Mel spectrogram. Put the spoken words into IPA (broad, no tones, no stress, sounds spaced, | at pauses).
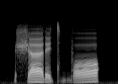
ʃ æ ɾ e tʲ b ɔ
